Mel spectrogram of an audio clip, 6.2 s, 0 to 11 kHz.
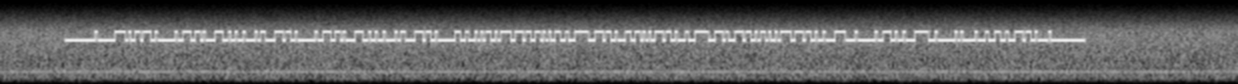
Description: RTTY (75 baud, 850 Hz shift), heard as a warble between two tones, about 2550 Hz centre, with radio static. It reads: AGN? AGN? PSE RPT UR QTH DE 9A5XQP K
